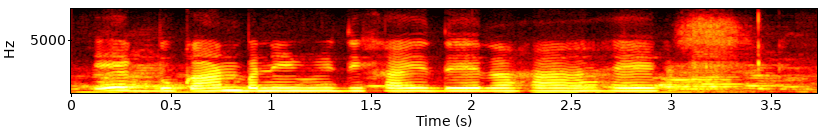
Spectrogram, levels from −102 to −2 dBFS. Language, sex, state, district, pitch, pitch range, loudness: Hindi, female, Chhattisgarh, Raipur, 255 Hz, 240-265 Hz, -13 LUFS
